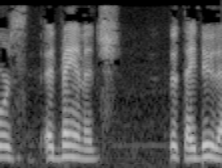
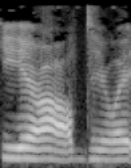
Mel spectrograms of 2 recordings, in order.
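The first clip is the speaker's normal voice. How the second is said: acted speech through gritted teeth; 3 semitones lower, 3 dB louder than usual. Retelling a story, a character agreeing to carry a message, through gritted teeth. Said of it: "And through gritted teeth".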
